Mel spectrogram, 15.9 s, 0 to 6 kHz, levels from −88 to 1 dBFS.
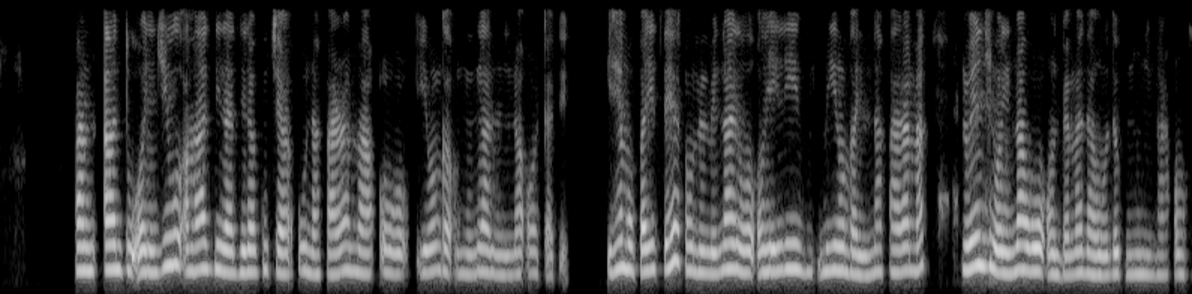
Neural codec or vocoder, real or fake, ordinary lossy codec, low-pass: autoencoder, 22.05 kHz, a latent of 192 numbers a frame, VITS, trained on one speaker; fake; MP3, 48 kbps; 5.4 kHz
